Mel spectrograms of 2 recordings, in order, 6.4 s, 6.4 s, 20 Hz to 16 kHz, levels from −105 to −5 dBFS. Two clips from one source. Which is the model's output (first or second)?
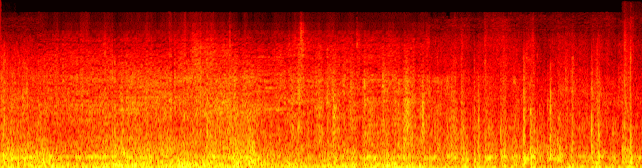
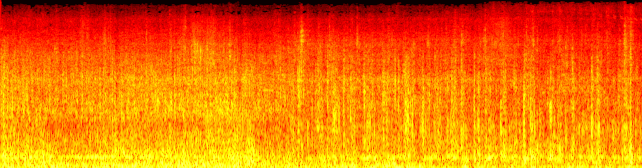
first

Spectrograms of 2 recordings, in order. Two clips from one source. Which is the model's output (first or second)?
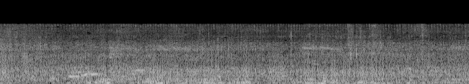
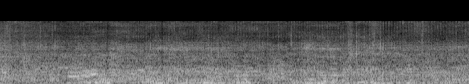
second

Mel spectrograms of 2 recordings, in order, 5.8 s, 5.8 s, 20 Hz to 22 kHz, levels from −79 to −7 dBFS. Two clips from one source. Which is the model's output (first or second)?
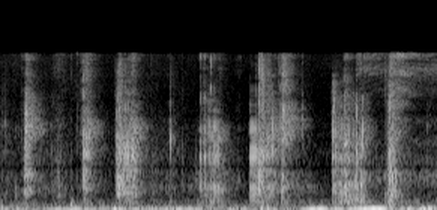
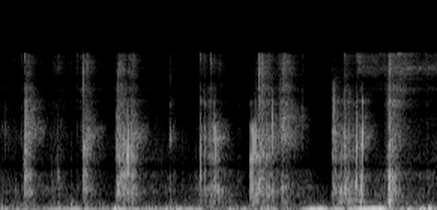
second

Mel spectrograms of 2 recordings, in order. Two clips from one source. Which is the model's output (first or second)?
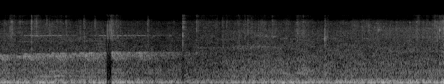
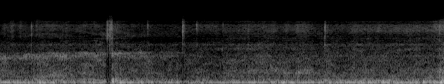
second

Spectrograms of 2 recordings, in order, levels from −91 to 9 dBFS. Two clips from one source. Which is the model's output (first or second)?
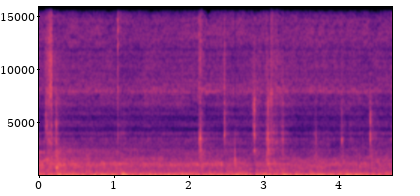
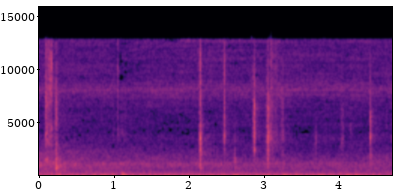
first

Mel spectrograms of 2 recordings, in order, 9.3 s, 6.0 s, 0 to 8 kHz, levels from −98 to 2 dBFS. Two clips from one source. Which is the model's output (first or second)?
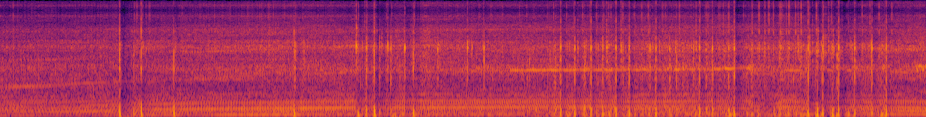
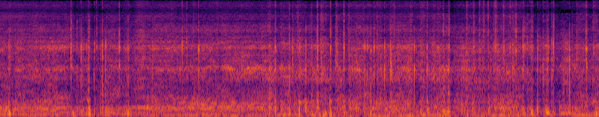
second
